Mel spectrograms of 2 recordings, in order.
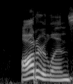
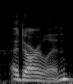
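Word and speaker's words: Adarlan: So Selena is in Andovia because she is a Darlin's Otterland's assassin. I'm going to be correcting myself the entire podcast. Yeah. How did you pronounce it? Adarlin.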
